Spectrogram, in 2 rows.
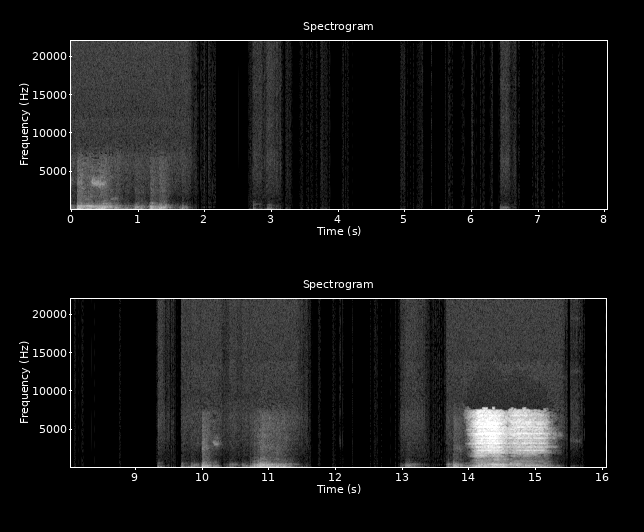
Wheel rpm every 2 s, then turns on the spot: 0, 0, 0, 0, 0, 0, 0, 0.
none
